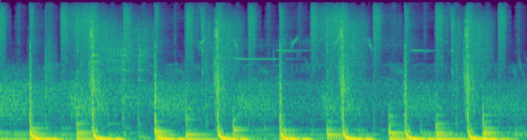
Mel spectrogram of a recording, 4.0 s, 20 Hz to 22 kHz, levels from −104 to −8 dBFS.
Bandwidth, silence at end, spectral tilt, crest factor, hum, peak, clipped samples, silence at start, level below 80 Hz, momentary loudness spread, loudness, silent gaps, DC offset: 19.5 kHz; 0 s; -5.5 dB/octave; 12 dB; none; -4 dBFS; under 0.1%; 0 s; -18 dBFS; 2 LU; -19 LUFS; none; under 0.1%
